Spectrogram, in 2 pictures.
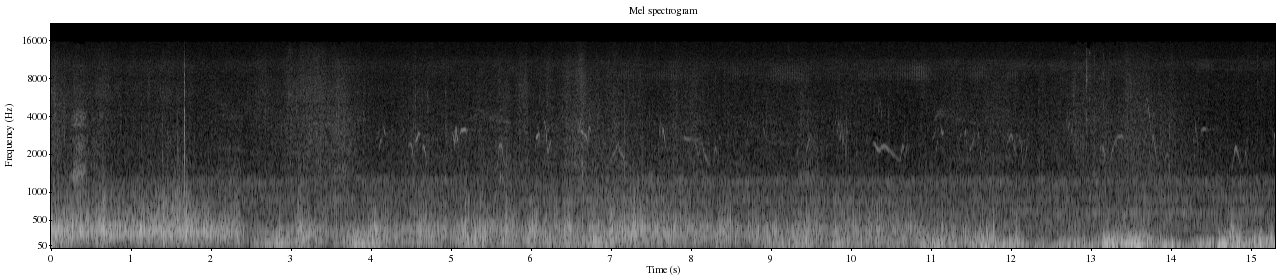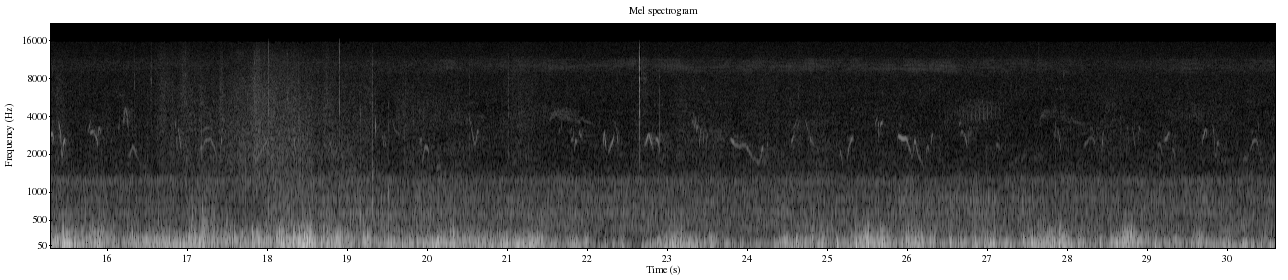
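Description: Wind gusting over the microphone, rising and falling in strength, with faint high chirps scattered through it.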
